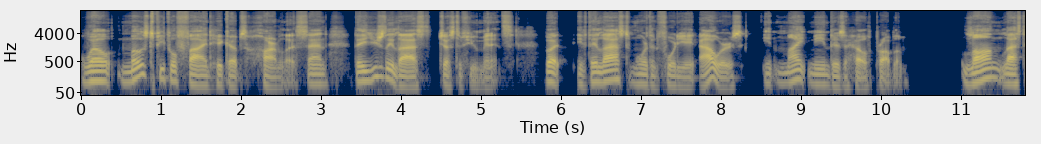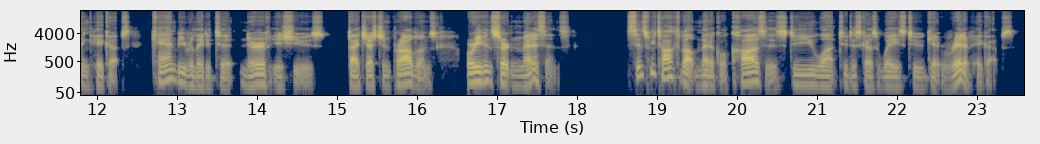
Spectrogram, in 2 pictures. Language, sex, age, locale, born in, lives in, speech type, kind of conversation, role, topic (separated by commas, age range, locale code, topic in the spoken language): English, male, 45-49, en-US, United States, United States, read, expert-assistant, expert, What triggers hiccups and how can they be prevented or managed?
